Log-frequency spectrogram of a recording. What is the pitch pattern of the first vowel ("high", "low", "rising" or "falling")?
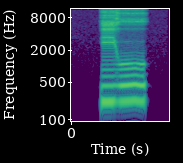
high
